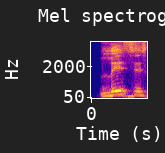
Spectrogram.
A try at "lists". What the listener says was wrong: One of the lists. It's just lists. It's how you saying it. It's lists. It's not an ES. It's just an S. There's a T in there.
